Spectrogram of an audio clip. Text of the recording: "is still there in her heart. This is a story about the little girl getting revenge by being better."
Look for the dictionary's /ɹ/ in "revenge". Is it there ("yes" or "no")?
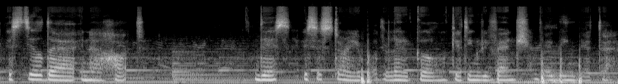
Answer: yes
